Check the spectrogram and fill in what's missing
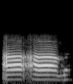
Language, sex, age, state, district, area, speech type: Assamese, female, 30-45, Assam, Barpeta, rural, conversation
